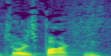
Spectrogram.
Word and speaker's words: Berkeley: Spelled Berkeley, but this is the English pronunciation, George Berkeley.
